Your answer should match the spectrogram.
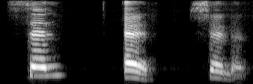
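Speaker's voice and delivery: "सेल" then "एर" said loud and apart, then "सेलर" joined; split into syllables. Shown as a demonstration. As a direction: break "सेलर" into "सेल" and "एर", then join them. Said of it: "split करके सिखाइए". ("सेलर" को "सेल" और "एर" में तोड़कर बोलना)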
